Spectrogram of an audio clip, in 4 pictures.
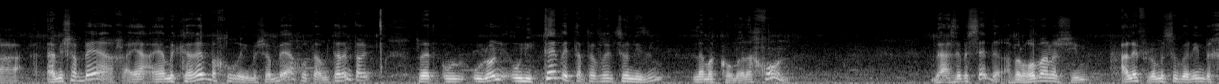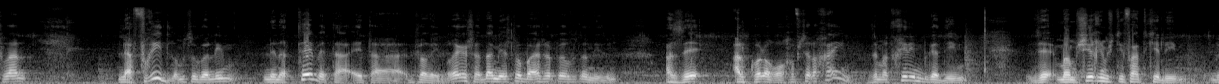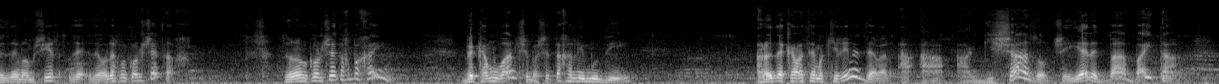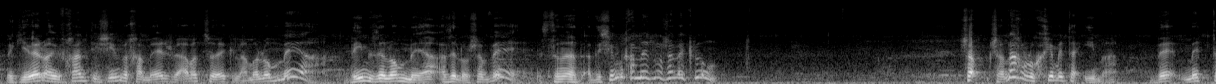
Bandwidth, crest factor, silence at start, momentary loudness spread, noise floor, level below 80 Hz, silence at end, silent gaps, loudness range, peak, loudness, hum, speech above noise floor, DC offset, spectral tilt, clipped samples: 14.5 kHz; 18 dB; 0 s; 17 LU; -37 dBFS; -36 dBFS; 0 s; none; 5 LU; 0 dBFS; -18 LUFS; none; 21 dB; under 0.1%; -8.5 dB/octave; under 0.1%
